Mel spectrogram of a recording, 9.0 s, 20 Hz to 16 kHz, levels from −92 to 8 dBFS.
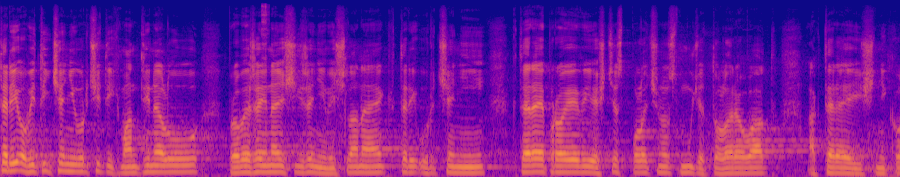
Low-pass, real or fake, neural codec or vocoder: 14.4 kHz; real; none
